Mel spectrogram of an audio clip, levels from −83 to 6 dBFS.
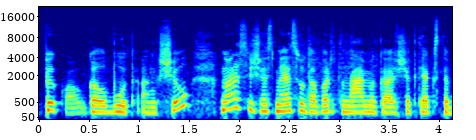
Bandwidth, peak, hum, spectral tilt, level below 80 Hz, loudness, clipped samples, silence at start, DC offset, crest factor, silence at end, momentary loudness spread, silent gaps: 14 kHz; -6 dBFS; none; -6.5 dB/octave; -60 dBFS; -23 LUFS; under 0.1%; 0.05 s; under 0.1%; 16 dB; 0 s; 3 LU; none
